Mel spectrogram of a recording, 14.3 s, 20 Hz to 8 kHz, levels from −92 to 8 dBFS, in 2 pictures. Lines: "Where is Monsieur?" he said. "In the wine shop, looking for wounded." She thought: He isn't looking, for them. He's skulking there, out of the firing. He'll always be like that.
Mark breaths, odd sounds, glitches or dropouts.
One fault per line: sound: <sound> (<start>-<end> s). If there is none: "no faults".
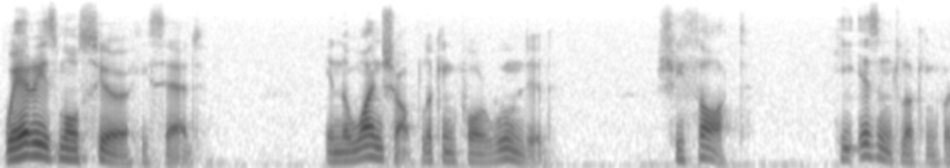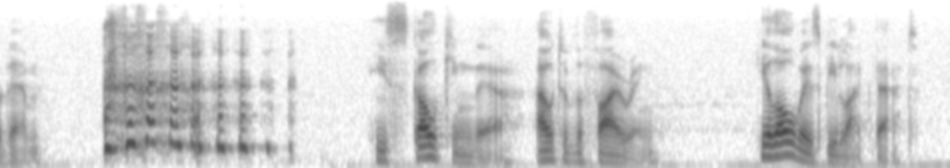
sound: laugh (7.9-9.4 s)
